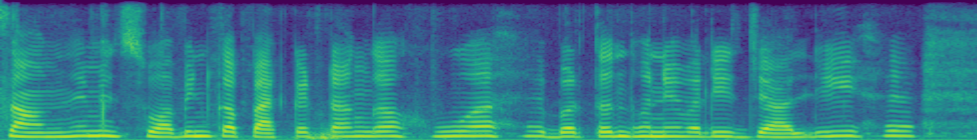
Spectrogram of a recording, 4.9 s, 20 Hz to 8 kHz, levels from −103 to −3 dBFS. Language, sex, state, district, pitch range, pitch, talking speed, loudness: Hindi, female, Jharkhand, Ranchi, 245-265 Hz, 255 Hz, 160 wpm, -18 LUFS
